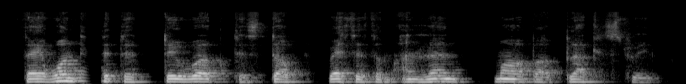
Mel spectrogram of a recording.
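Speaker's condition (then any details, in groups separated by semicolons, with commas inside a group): Cerebral palsy; voice tires at times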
